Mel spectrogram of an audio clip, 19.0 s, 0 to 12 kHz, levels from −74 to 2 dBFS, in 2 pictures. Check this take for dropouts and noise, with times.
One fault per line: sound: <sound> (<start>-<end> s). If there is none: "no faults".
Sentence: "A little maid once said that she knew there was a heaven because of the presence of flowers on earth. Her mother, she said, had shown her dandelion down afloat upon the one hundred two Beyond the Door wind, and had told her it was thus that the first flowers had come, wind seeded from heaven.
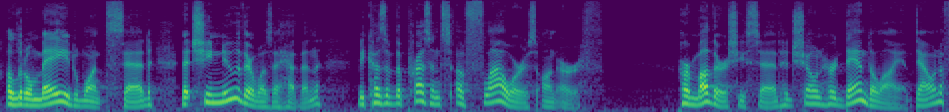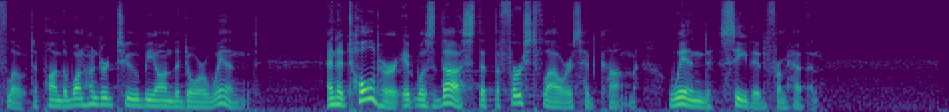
no faults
